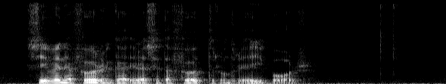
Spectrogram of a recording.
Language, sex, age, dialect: Faroese, male, 36-60, Suðurstreymoy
